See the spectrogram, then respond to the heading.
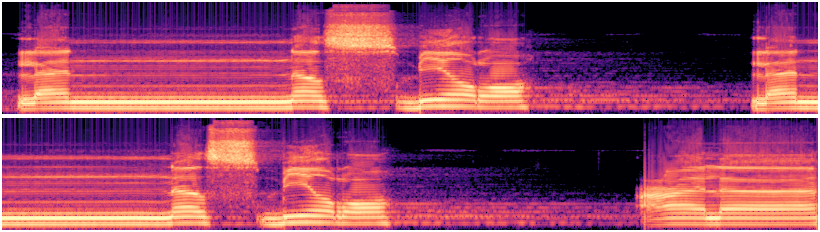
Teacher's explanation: Huruf la kita panjangkan 2 harokat karena terdapat alif kecil di atasnya dan terdapat alif bengkok atau alif maksurah di depannya yang ini ya.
